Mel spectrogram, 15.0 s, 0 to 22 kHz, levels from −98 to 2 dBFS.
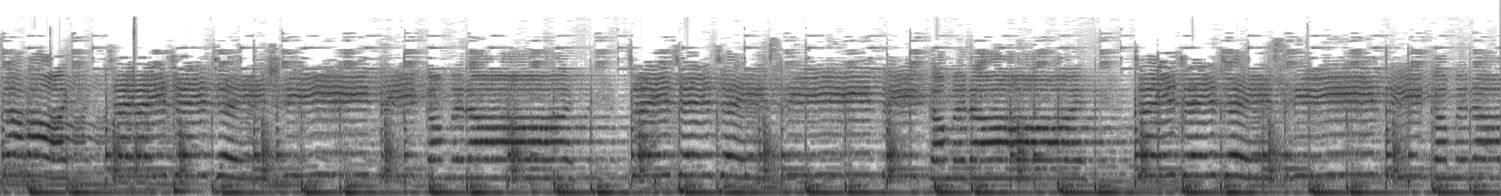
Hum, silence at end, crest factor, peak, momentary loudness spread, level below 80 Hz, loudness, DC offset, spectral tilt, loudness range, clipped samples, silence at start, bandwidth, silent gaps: none; 0 s; 14 dB; -2 dBFS; 6 LU; -28 dBFS; -17 LUFS; under 0.1%; -4.5 dB/octave; 2 LU; under 0.1%; 0 s; 12 kHz; none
